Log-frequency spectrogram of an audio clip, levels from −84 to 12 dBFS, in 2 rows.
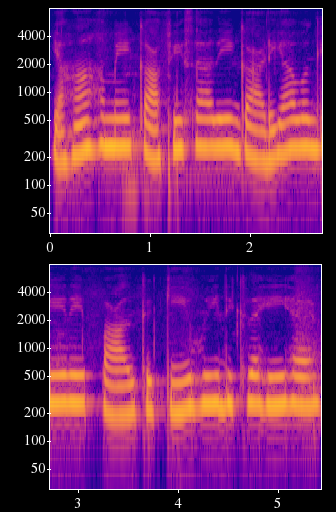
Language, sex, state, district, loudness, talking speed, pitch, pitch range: Hindi, female, Maharashtra, Gondia, -12 LUFS, 130 wpm, 250 Hz, 220-255 Hz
